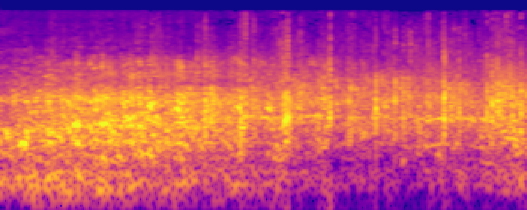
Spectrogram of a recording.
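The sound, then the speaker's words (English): An audience applauds steadily, a dense wash of many hands clapping at an even loudness, with faint chuckles and murmurs mixed into the crowd noise; the married people in the audience are applauding. “That's all the married people who are applauding.”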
